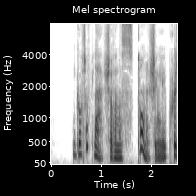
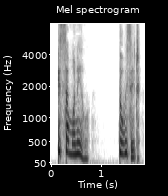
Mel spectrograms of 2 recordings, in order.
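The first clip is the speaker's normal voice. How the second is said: higher, urgent alarm; 7 semitones higher, 4 dB louder than usual. Acted. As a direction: ask in rising panic. Amelia alarmed.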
